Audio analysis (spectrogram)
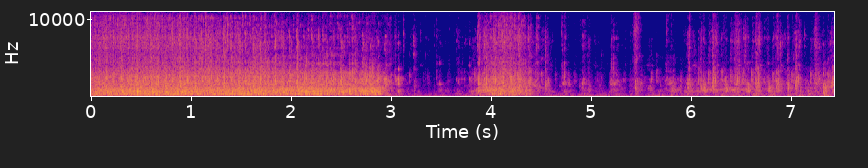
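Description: A sewing machine runs a back stitch across a bag lining, loud and steady for about three seconds, pauses briefly, then resumes in shorter, uneven bursts of stitching.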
